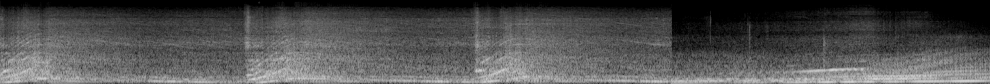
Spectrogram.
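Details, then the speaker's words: Dodge Challenger SRT 6.2 V8 supercharged HEMI fitted with a K&N cold cone filter in place of the stock air filter: throttle stabs bring a rising roar with a climbing whine following engine speed; normal blower whine, louder through the open filter. "And now we're going to test how this thing going to whine. Okay, let's hear the whining sound."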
